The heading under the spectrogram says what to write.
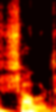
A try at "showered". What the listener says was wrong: that's it. You've got it. Yeah, showered. That's it.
